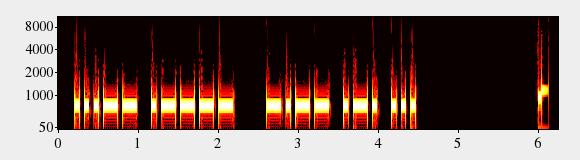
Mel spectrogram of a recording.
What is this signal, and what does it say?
Morse code, heard as a keyed tone, about 21 wpm, 700 Hz. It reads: 31 YRS
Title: K1USN SST QSO Practice 20wpm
